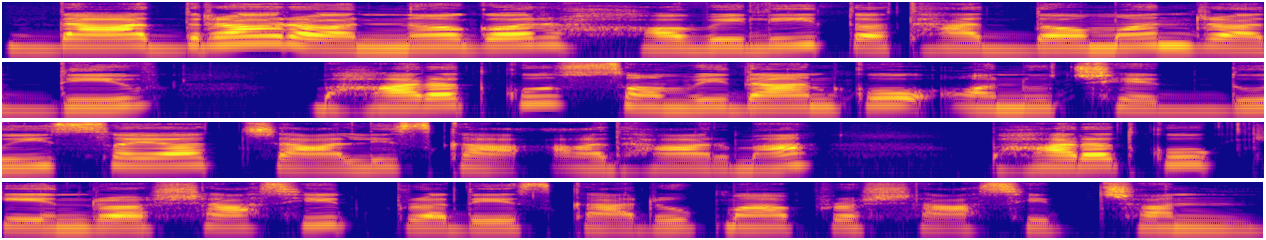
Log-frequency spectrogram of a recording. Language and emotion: Nepali, neutral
